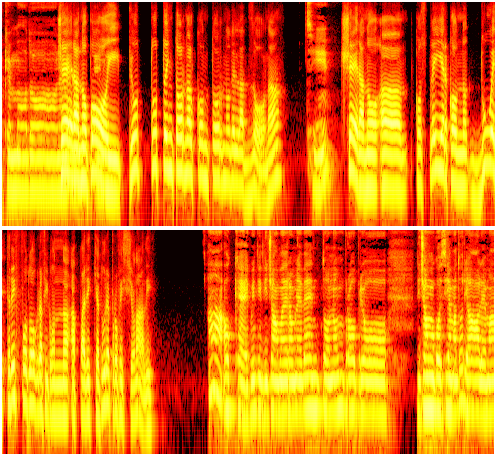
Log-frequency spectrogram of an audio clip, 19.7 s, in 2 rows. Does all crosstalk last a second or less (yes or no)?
no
